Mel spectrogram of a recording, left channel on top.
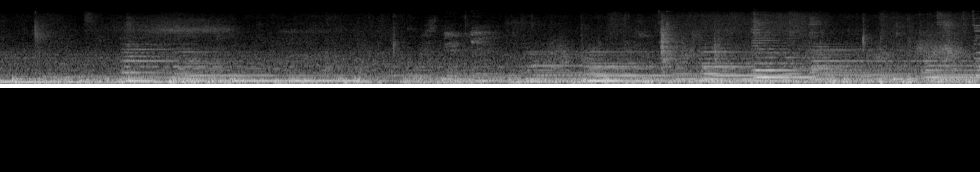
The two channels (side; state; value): right; silent; 64 dB below the other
